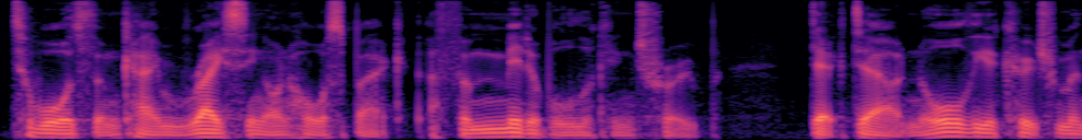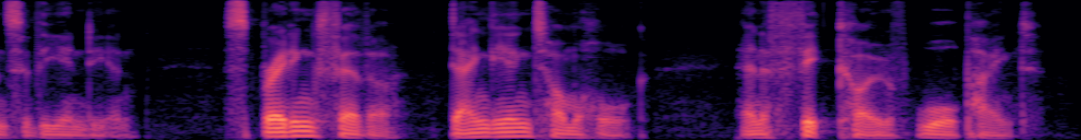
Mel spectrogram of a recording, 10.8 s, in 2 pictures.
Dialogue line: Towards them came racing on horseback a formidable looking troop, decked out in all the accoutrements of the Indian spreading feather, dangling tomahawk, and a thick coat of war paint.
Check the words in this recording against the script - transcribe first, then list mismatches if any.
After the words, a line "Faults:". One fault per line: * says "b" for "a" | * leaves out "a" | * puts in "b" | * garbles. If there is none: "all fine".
Towards them came racing on horseback a formidable looking troop, decked out in all the accoutrements of the Indian spreading feather, dangling tomahawk, and a thick coat of war paint.
Faults:
all fine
